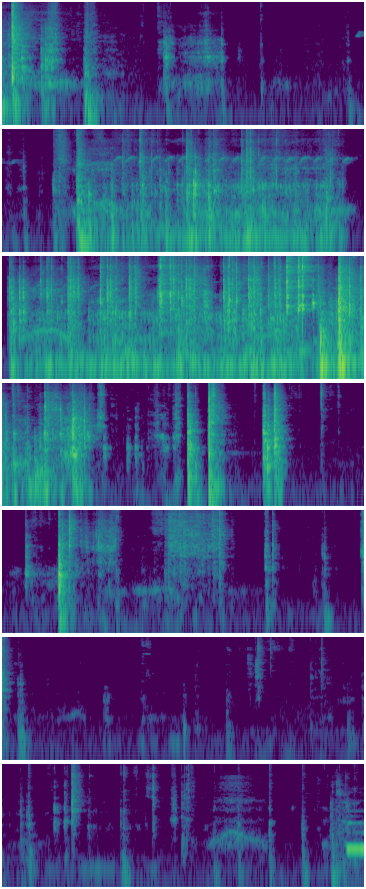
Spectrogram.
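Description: Manual die-cutting machine being cranked, rolling a plate sandwich with metal dies through its rollers to cut stamped cardstock. It makes a continuous rough run of about nine seconds, starting about five seconds in, with a brief break partway. Scattered clicks and knocks of the plates being handled follow.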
